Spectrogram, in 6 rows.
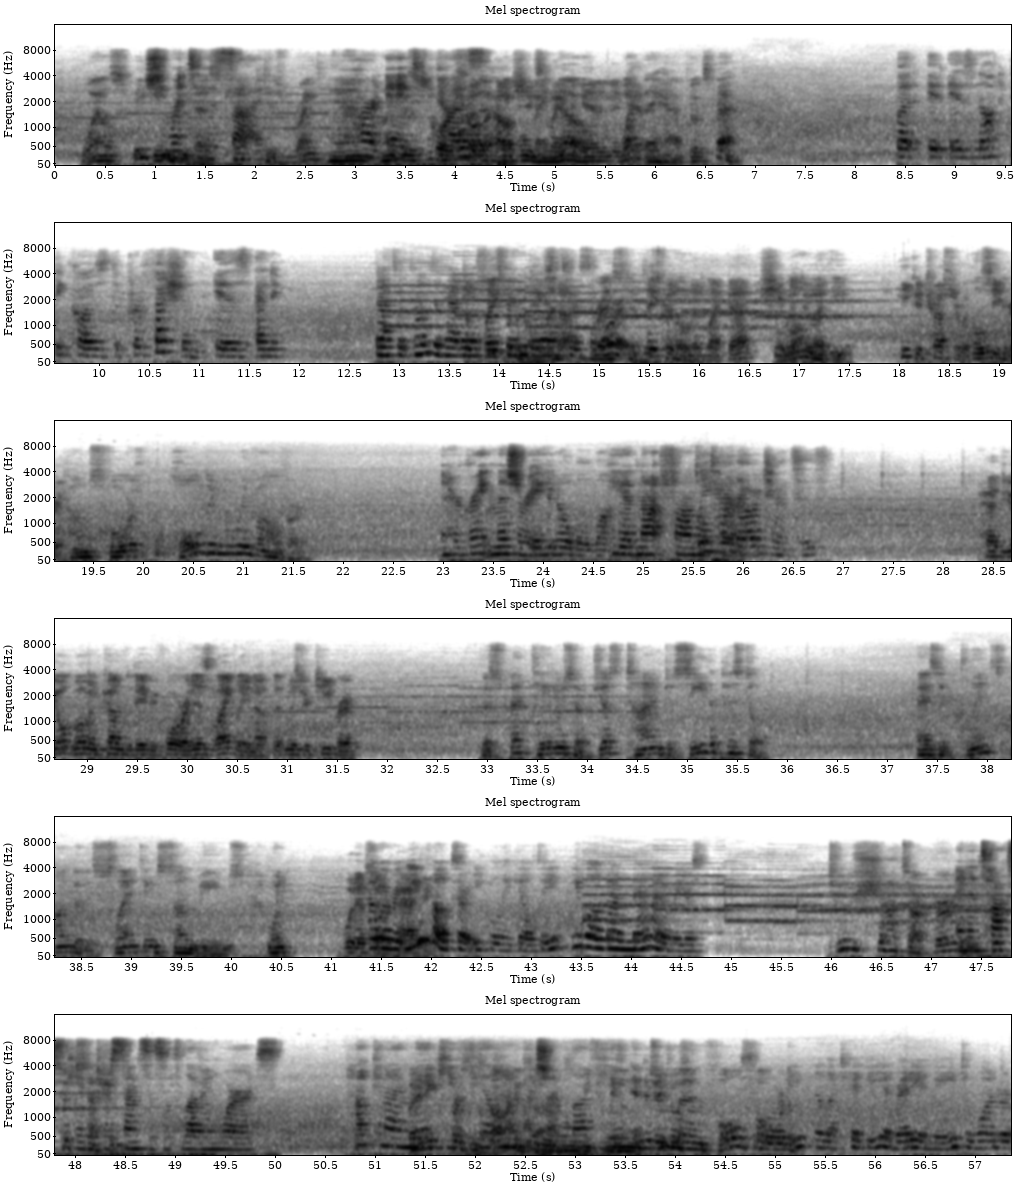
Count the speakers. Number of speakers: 6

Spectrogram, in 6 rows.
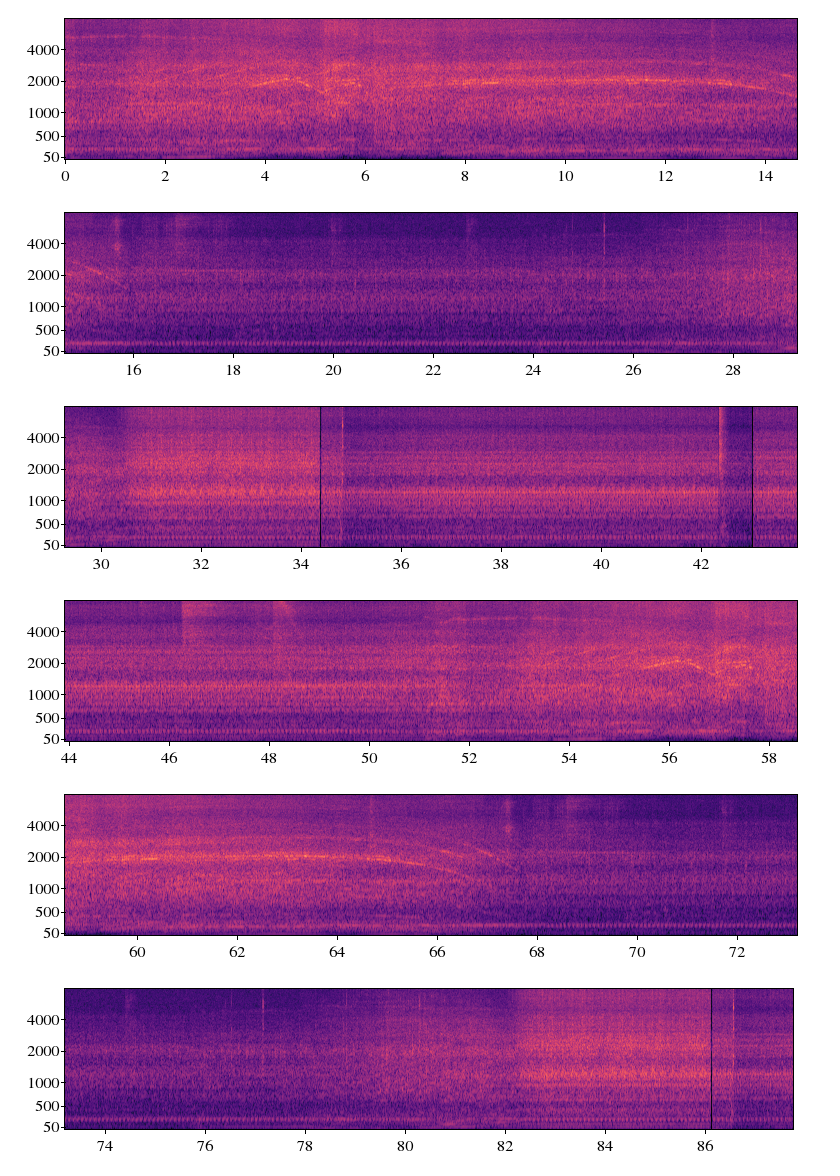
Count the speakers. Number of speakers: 0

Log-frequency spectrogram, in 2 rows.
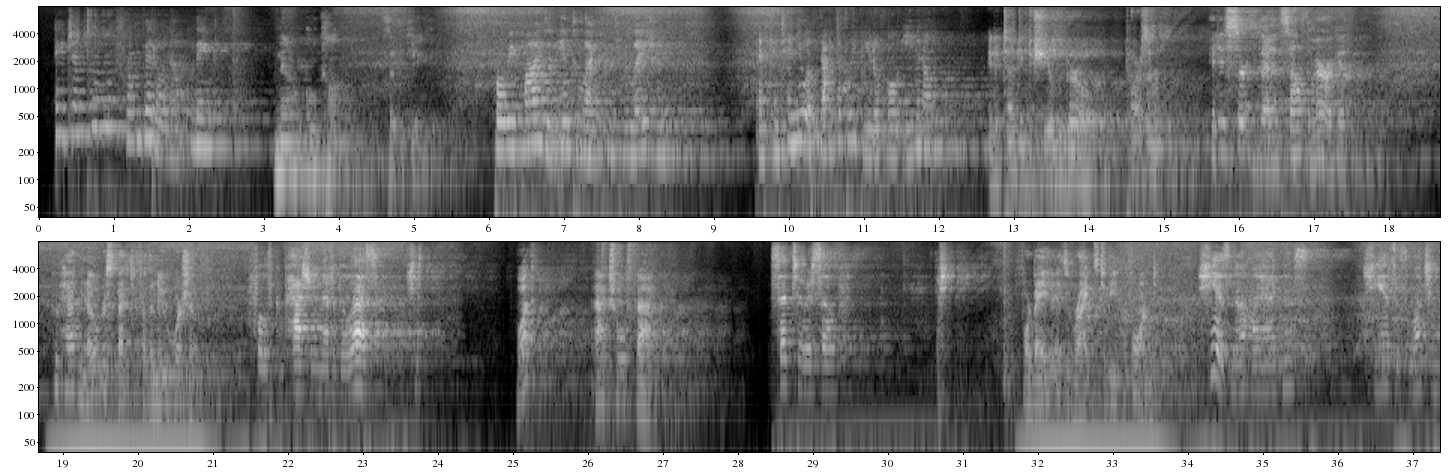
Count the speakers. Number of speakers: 9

